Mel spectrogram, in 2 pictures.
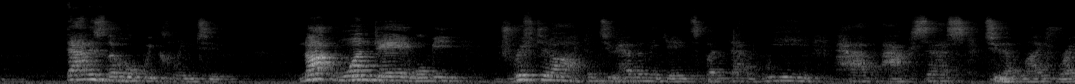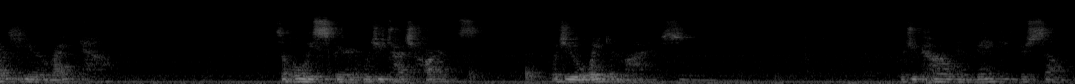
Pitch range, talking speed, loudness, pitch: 120-150 Hz, 130 wpm, -39 LUFS, 120 Hz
